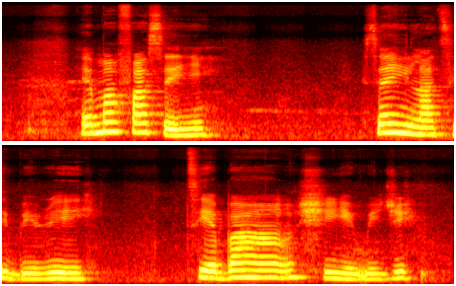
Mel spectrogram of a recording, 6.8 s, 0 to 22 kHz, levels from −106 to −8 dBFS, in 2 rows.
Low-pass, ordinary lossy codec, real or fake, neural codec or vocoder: 19.8 kHz; none; real; none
